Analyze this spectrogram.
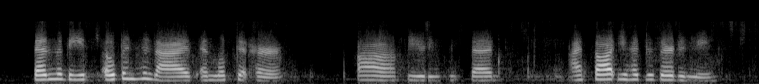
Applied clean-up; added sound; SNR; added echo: neural separator model SepFormer DNS4.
